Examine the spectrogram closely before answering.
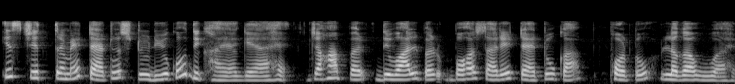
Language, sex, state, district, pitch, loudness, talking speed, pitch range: Hindi, female, Delhi, New Delhi, 225 Hz, -17 LUFS, 180 wpm, 205-255 Hz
